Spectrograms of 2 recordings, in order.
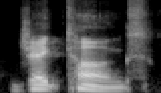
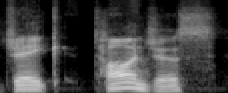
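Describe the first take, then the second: First: The surname sounds like the word tongues. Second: The surname is said in its usual way. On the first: Someone else mispronounced the name this way. The speaker calls it wrong. "who Brad proudly pronounced earlier as" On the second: This is the player's actual name. The speaker calls it right. "his name is Jake Tonjes"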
